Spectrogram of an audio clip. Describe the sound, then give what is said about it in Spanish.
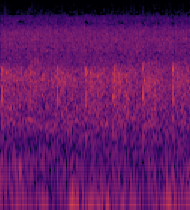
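Applause from the few audience members still left at a special traditional occasion, a steady, dense patter of many hands that holds an even level throughout, with no clear voices on top. “Hay gente que aplaude todavía, ¿eh? O sea, los que se han quedado, claro, son incondicionales”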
